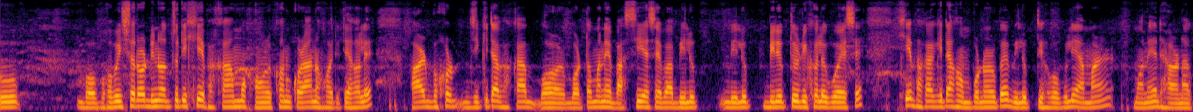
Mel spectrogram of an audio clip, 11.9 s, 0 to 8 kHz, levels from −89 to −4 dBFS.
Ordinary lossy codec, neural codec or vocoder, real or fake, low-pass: none; none; real; none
